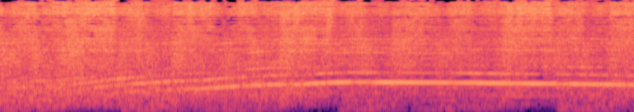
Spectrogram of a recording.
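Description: A loud engine running, its whine rising over the first three seconds or so, then holding and slowly sinking.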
